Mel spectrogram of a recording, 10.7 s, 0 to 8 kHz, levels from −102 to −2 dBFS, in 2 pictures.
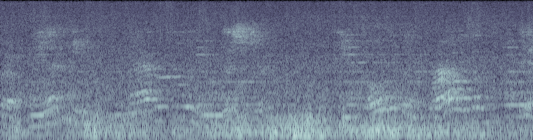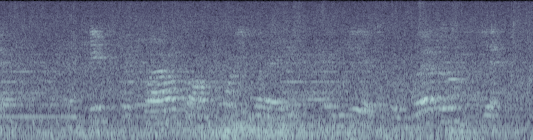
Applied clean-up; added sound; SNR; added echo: none; Rain; -2 dB; reverberation time 0.7 s.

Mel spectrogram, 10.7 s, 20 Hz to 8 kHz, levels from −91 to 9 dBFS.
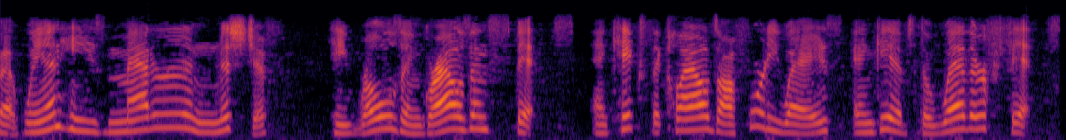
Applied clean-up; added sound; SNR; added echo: none; none; none; none.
